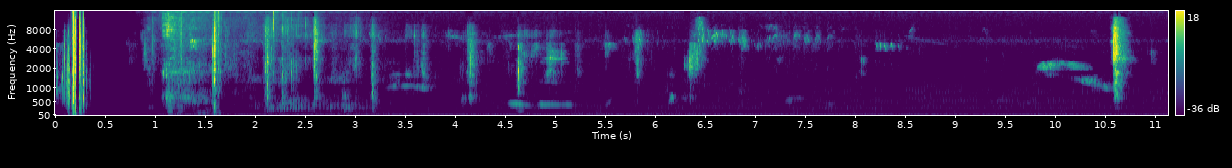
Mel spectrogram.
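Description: Footsteps scuff on a dirt road.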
